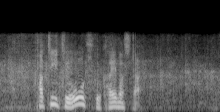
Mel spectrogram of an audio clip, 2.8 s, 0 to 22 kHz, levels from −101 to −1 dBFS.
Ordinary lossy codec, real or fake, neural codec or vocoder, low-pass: Opus, 32 kbps; fake; codec, 16 kHz, 4 kbps, FreqCodec, smaller model; 7.2 kHz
